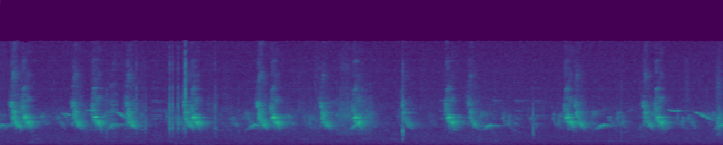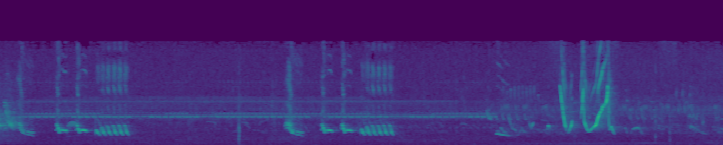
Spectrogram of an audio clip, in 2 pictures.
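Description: House sparrows chirping, one to two short high chirps a second, as a fledgling begs and is fed. About halfway through the chirps give way to a steady high thin tone lasting several seconds, with a few short buzzy calls over it and more chirps near the end.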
